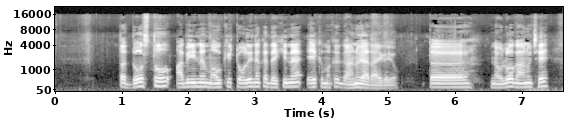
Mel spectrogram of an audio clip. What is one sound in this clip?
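A young man talks with animation close to the microphone.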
